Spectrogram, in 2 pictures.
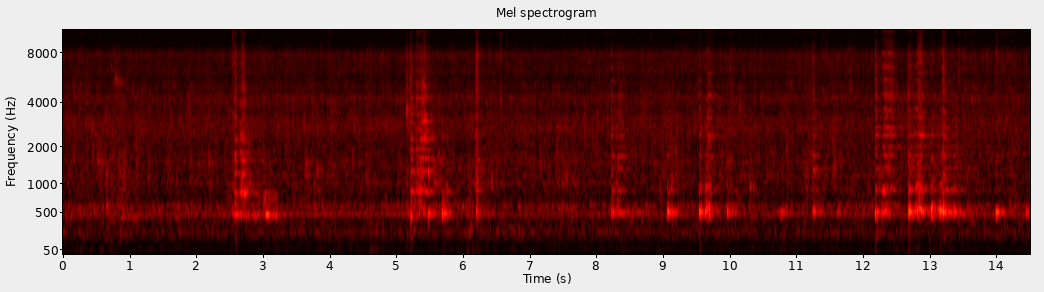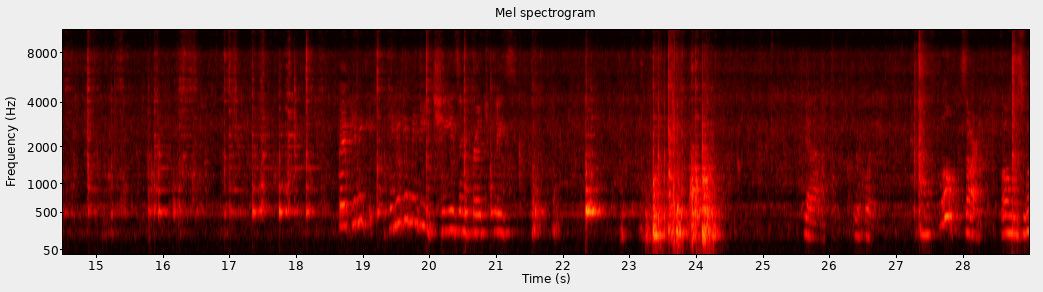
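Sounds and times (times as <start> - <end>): meat sizzling in a frying pan: 0.0 - 29.0
utensil scraping and clinking on pan: 2.5 - 3.3, 5.1 - 6.4, 8.2 - 24.4.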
